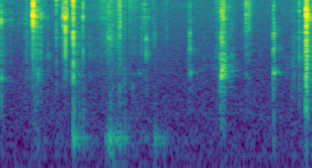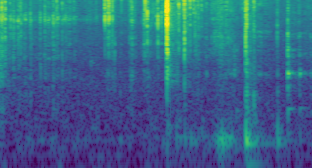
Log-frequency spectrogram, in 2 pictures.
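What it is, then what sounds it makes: Soap bar being shaved. A box cutter blade shaves flakes off a solid pink-layered oval soap bar, making quiet, bright, crisp scraping and crackling sounds. Many short sharp cuts come in irregular bursts, with faint low thuds as flakes drop away.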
